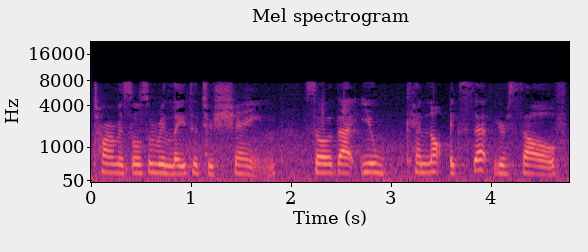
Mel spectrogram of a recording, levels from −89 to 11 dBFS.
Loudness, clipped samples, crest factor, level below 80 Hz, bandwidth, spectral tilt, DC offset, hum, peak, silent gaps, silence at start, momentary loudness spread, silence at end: -18 LUFS; under 0.1%; 14 dB; -40 dBFS; 8 kHz; -4.5 dB/octave; under 0.1%; none; -4 dBFS; none; 0 s; 8 LU; 0 s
